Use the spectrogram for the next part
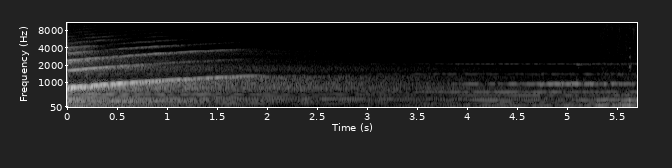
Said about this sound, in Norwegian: så jeg går, tilbake, jeg går tilbake til vinduet, og så ser jeg at det er sånn 16 politibiler og alt mulig rart. Sirener overalt, masse politi som skriker.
